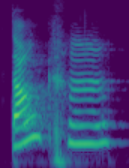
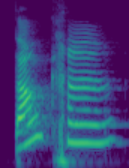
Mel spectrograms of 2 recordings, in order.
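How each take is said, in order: No difference in how they are said.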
